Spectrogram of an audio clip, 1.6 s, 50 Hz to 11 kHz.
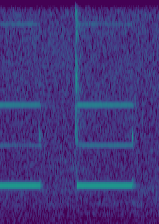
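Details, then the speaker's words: AstroAI new low-cost TRMS multimeter (M2KOR 2000-count or M4KOR 4000-count) continuity test: clear high beeps in half-second bursts, loud enough but not very loud; buzzer working normally. "you know it's loud enough it's not real loud"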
